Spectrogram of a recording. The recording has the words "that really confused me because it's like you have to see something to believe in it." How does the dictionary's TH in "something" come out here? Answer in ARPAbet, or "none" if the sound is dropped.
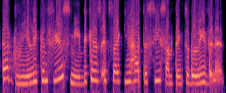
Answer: TH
